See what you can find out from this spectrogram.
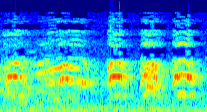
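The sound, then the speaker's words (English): A squeezed toy rooster crows loudly, one long warbling cock-a-doodle-doo followed by a few shorter repeated bursts in quick succession. “Where's my rooster? You got any more fun toys in here?”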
